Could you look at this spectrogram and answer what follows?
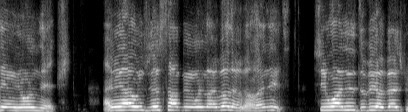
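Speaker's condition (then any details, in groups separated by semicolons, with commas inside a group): Cerebral palsy; lifelong; limited energy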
